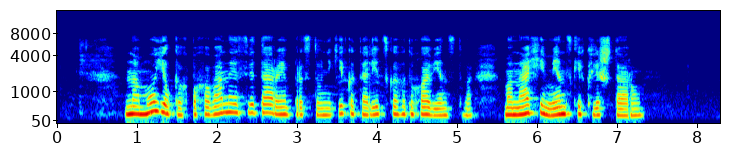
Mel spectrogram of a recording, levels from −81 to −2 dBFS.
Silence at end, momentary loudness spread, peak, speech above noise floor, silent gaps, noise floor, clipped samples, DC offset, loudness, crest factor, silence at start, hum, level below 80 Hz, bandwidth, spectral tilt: 0.95 s; 11 LU; -4 dBFS; 48 dB; none; -67 dBFS; under 0.1%; under 0.1%; -20 LUFS; 16 dB; 0.85 s; none; -60 dBFS; 7.6 kHz; -7.5 dB/octave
